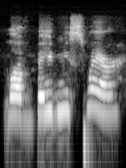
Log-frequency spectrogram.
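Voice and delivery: theatrical soliloquy with deliberate pauses, pitch climbing toward the end; Proteus, torn lover. Acted. Proteus deciding between two women, torn stage soliloquy.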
